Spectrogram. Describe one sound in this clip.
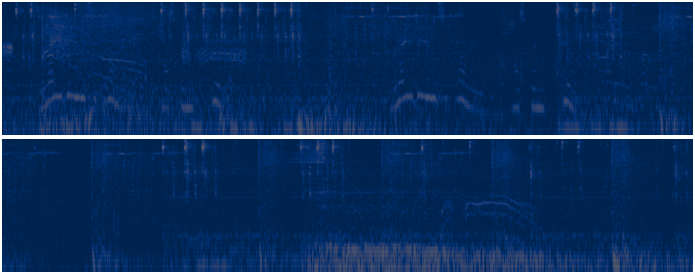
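Fighting sound effects clash and crackle in a video game.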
